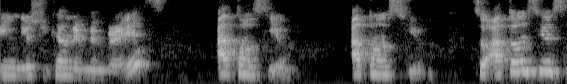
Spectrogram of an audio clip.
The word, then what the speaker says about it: attention: And also mean like pay attention, and you know, like it's very close. You can see like when to use it. So we pronounce it attention.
